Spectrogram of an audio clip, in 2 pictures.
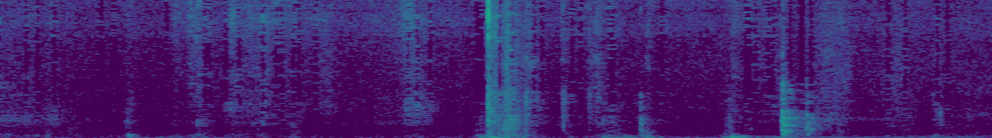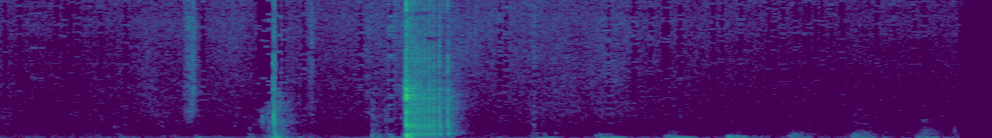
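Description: Scattered knocks and thumps with faint room noise between them. The loudest is a sharp knock about seven seconds in, and a run of soft, quick knocks follows near the end.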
